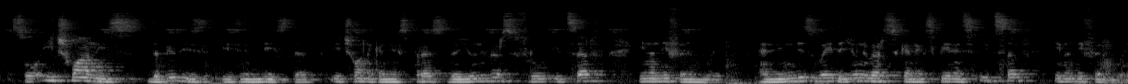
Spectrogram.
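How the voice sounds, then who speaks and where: With an Italian accent, a man speaks at a moderate pace and medium pitch, his pitch varying in an ordinary way, while audible room echo surrounds him. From Italy. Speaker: channeler and contactee. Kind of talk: interview. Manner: halting.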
